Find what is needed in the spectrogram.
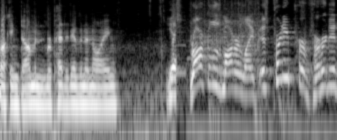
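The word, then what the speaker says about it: Rocko's: and repetitive and annoying rocco's modern life is pretty perverted and this takes us to number four as rocco's modern life is perverted but it's not rockl's modern life it's rocco's i mean maybe i'm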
